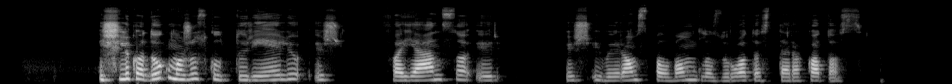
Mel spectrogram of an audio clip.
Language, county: Lithuanian, Vilnius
